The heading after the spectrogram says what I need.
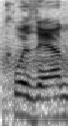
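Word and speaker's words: Kanzan: And then in late April to May, this is when we get the Kwanzan or it's pronounced Kwanzan, but it might be spelled Kazan.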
